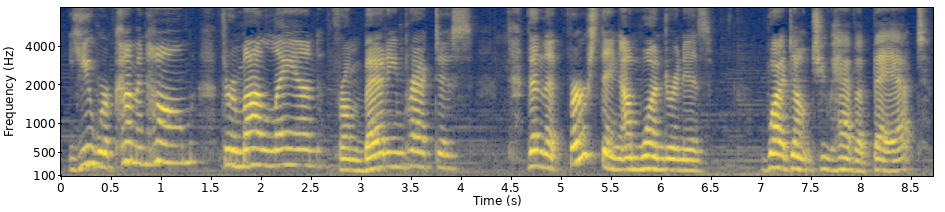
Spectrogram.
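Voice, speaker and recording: A woman voicing a wary, blunt middle-aged woman with a wooden leg, who fires off sharp, probing questions. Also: fairly high pitch, unhurried, pitched above the performer's own voice. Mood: suspicious. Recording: distant mic with faint instrumental music.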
